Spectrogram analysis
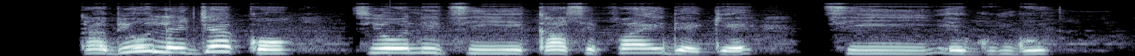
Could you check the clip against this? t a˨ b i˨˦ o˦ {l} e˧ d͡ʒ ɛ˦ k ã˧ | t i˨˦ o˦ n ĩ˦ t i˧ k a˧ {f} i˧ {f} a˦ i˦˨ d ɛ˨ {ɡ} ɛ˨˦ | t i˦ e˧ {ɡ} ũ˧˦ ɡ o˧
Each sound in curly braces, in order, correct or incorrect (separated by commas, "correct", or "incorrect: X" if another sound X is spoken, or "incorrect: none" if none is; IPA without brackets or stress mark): correct, incorrect: s, correct, correct, correct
